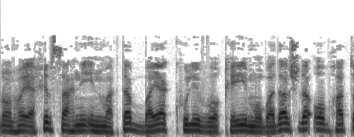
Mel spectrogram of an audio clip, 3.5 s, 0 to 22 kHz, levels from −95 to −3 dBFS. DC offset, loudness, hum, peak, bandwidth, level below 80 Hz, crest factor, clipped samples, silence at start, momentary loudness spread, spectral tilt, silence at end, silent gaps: under 0.1%; -19 LUFS; none; -6 dBFS; 8.4 kHz; -52 dBFS; 12 dB; under 0.1%; 0 s; 2 LU; -6.5 dB/octave; 0 s; none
